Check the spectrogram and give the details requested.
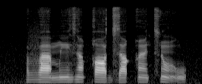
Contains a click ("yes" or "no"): no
